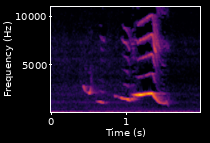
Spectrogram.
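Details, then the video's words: Aviary-kept black-naped oriole sings a mellow whistled phrase in about one and a half seconds: a brief high note, a lower slur, then a long liquid whistle rising before a steep falling glide, over a soft low hum. "Kepodang emas gacor"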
